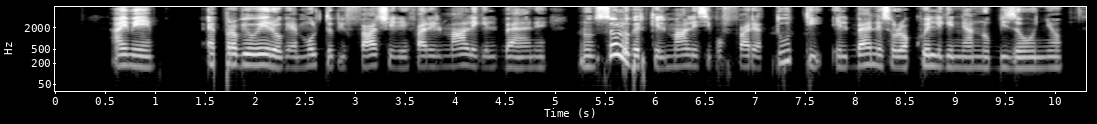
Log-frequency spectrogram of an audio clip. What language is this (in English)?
Italian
